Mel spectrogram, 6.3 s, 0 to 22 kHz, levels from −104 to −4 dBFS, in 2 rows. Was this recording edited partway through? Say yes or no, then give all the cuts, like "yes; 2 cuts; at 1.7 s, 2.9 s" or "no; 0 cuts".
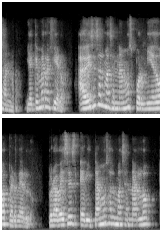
yes; 2 cuts; at 1.4 s, 4.0 s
